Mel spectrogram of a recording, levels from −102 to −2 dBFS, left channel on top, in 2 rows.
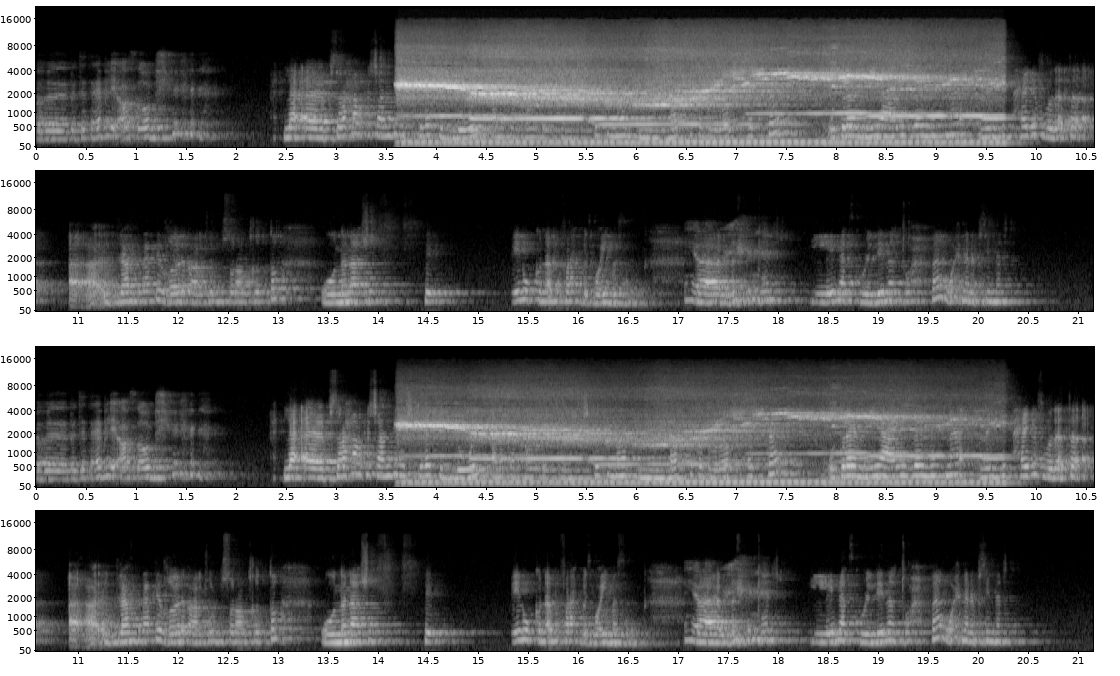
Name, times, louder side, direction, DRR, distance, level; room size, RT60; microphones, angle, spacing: voice 1, 0.0-1.7 7.9-8.1 17.1-17.9, right 2 dB, 30° right, 2 dB, 2.7 m, -44 dB
voice 2, 2.5-10.5 10.9-14.0 14.5-14.6 15.3-18.0 18.3-20.3, right 2 dB, 65° right, 3 dB, 2.4 m, -39 dB
sound 1, 3.6-9.7, left 7 dB, 30° left, 0.7 m, -27 dB
14.0 x 12.5 x 5.7 m, 0.87 s
head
